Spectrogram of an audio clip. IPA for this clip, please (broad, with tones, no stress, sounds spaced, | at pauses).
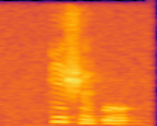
k i˦ ʃ ĩ˨ p u˨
